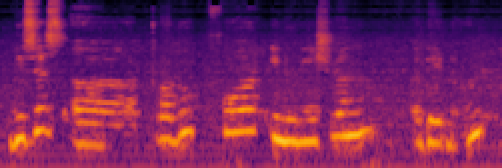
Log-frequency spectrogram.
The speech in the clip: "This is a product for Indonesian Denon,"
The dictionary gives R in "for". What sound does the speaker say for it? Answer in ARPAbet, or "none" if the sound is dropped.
R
